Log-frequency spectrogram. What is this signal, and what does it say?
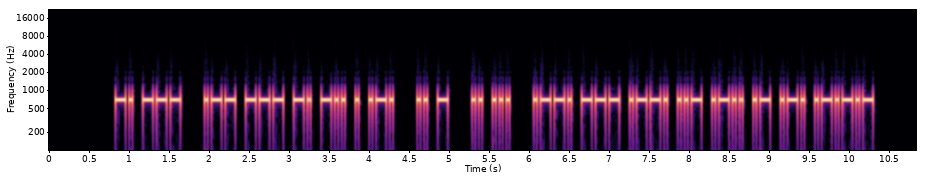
Morse code, heard as a keyed tone, about 28 wpm, 700 Hz. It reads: NO WONDER IT IS POPULAR.
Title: Sentences from Top 1000 Words - Review Part 3 - 28wpm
